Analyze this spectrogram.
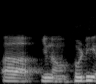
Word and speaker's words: Hudi: Apache Hudi, pronounced as Hudi, is a next generation streaming data lake platform that brings core warehouse and database functionality directly to your data lakes.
